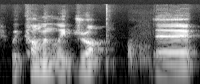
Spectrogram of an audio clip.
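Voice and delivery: ordinary talk, nothing marked

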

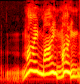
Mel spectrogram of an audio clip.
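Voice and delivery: seagull squawks. Retold or imitated. Imitating Finding Nemo seagulls.

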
